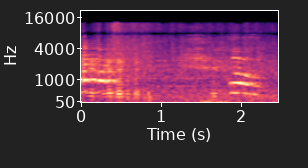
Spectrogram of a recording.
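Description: A woman's laughter trails off in a held high note, then a short falling vocal squeal comes near the end, over steady background noise.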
